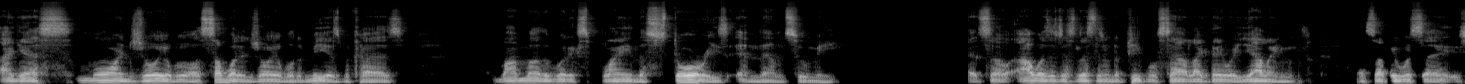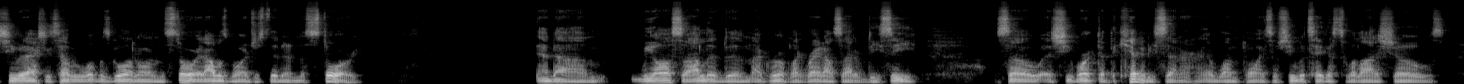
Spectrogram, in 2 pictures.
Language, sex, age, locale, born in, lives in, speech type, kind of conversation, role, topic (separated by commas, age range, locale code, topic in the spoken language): English, male, 40-44, en-US, United States, United States, conversation, podcast, guest, What experiences or influences sparked your passion for music?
